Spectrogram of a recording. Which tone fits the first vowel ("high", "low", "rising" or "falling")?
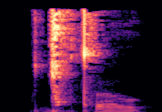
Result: low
